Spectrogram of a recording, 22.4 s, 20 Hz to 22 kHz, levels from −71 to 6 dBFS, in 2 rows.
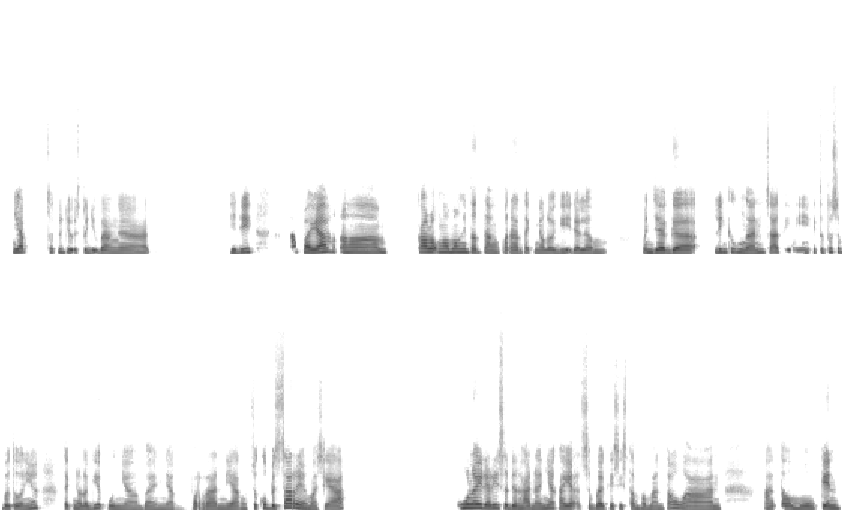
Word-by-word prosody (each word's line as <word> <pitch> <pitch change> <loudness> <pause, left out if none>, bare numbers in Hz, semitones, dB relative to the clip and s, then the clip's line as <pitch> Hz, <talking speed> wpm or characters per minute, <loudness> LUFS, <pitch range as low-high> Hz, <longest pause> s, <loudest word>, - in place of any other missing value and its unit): Yap, 255 +1 +3 0.3
setuju 245 -4 -2
setuju 205 -3 -3
banget. 210 - -2 1.1
Jadi 230 +1 +1 0.7
apa 265 -1 0
ya, 260 - +8 0.3
eee, 230 0 +2 0.4
kalau 265 +1 +6
ngomongin 260 0 +3
tentang 225 -2 -1
peran 215 -1 -1
teknologi 210 0 -2 0.2
dalam 210 0 0 0.7
menjaga 215 -2 +5 0.5
lingkungan 240 -4 0
saat - - +1
ini, 205 -1 -6 0.2
itu 235 0 -6
tuh 285 - 0
sebetulnya 220 -2 -1 0.4
teknologi 215 0 -2
punya 205 -2 -3 0.2
banyak 190 0 -5 0.2
peran 210 -1 -1 0.2
yang 205 0 -1
cukup 245 +2 0
besar 330 +10 +5
ya - - +3
Mas 200 -1 -4
ya. 205 +7 0 1.5
Mulai 290 +3 +6
dari 255 +1 +4
sederhananya 220 -2 +1
kayak 215 -1 +2
sebagai 215 -2 0
sistem 215 -1 -4
pemantauan 205 -1 -2 0.6
atau 220 -1 -1
mungkin 215 +1 +2
215 Hz, 105 wpm, -28 LUFS, 210-235 Hz, 1.5 s, ya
